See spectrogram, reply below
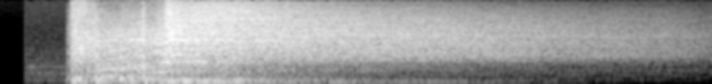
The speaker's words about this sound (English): Now! I pulled the trigger. The shell blasted off.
